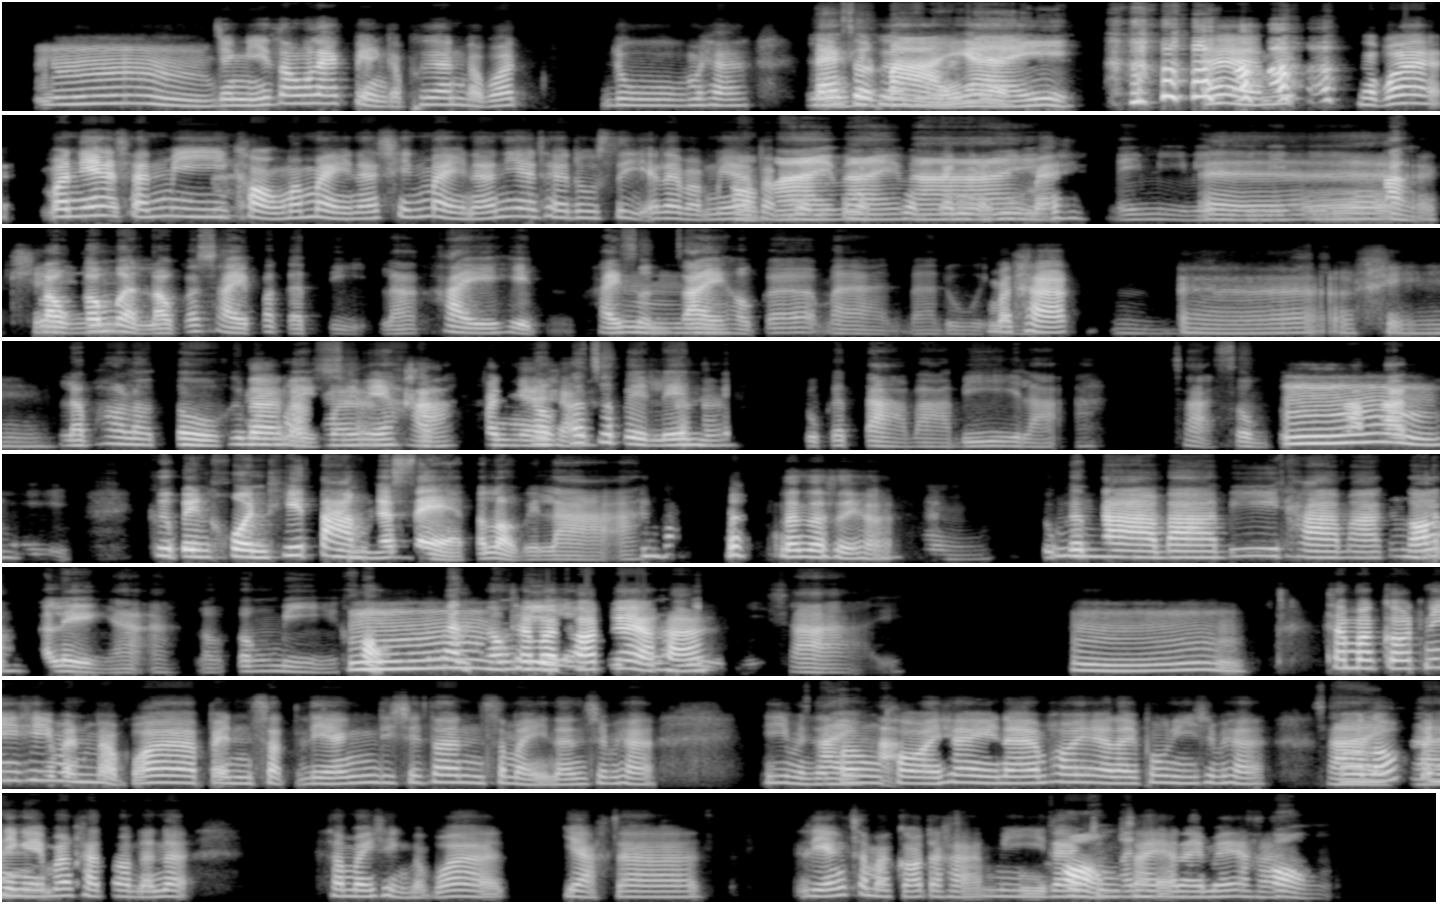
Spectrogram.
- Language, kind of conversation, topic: Thai, podcast, ตอนเด็กๆ คุณเคยสะสมอะไรบ้าง เล่าให้ฟังหน่อยได้ไหม?
- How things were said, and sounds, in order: laugh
